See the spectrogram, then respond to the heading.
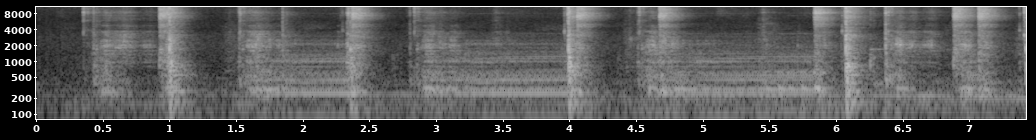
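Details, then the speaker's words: Motorcycle starter gives short, labored whirs in stop-start bursts that never catch; the worn-out battery reads 12 V but its voltage drops during cranking and cannot turn the starter; weak cranking from low battery. "jadi untuk sepeda motor ini tidak bisa starter ya teman-teman untuk akinya tidak kuat ngangkat"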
